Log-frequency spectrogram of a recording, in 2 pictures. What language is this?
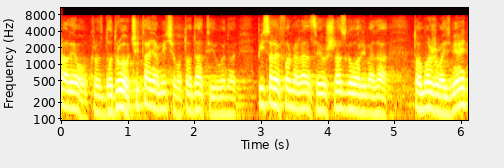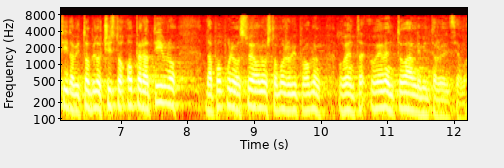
Croatian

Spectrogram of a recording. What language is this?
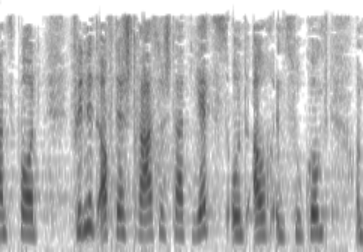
German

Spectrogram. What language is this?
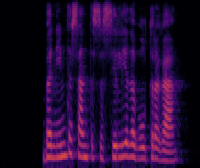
Catalan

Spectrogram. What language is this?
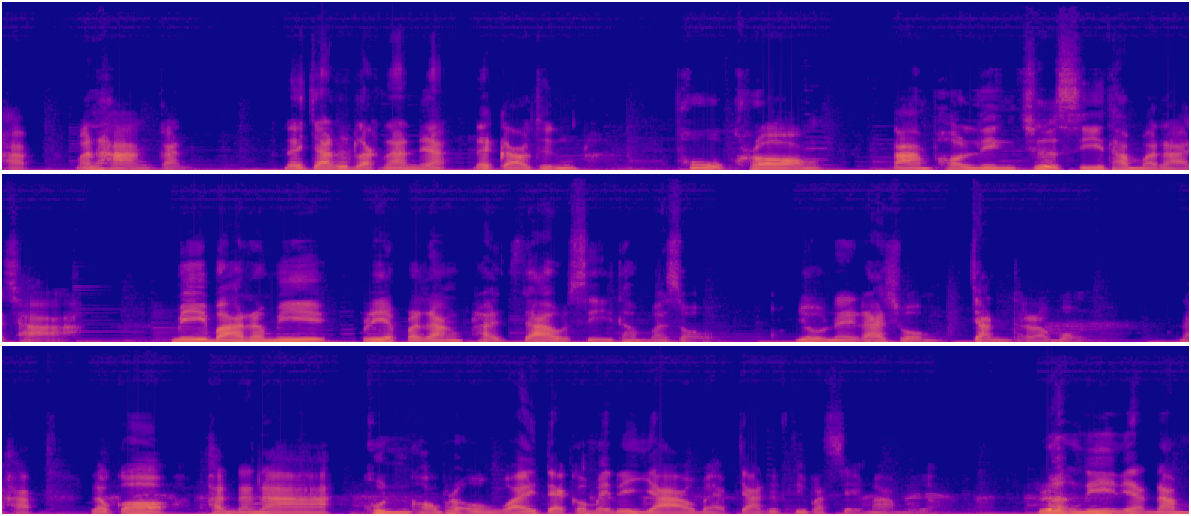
Thai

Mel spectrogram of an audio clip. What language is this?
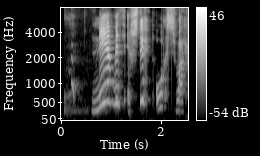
Icelandic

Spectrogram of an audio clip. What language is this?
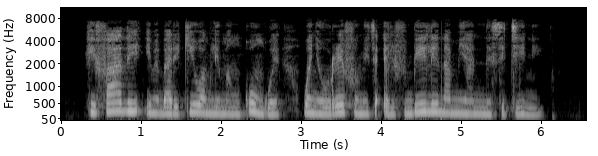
Swahili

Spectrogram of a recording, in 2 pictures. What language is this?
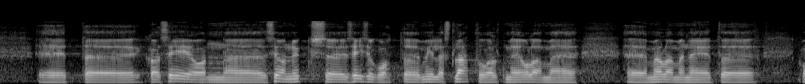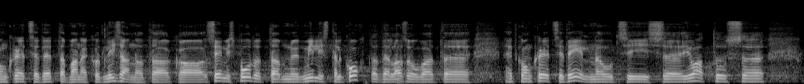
Estonian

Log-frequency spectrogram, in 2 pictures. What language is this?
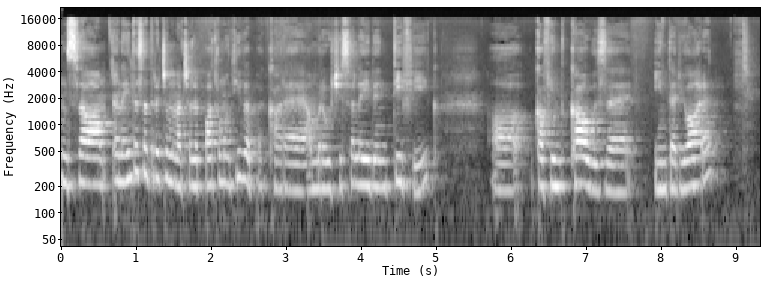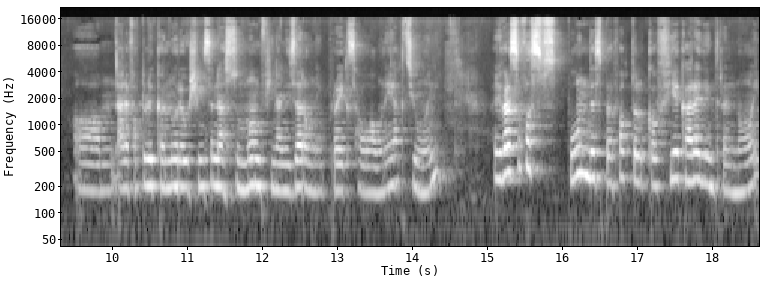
Romanian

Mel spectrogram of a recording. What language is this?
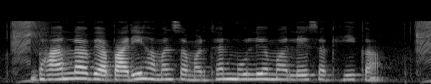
Chhattisgarhi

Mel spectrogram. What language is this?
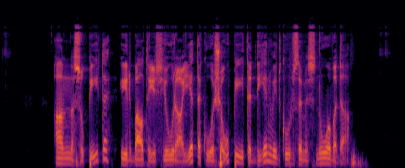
Latvian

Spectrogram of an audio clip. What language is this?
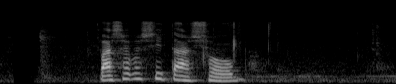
Bangla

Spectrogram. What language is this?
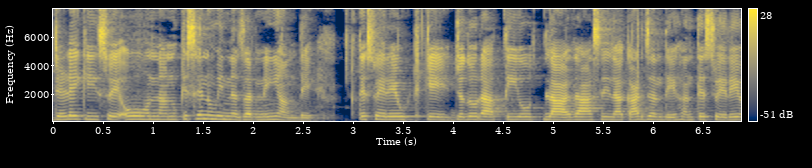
Punjabi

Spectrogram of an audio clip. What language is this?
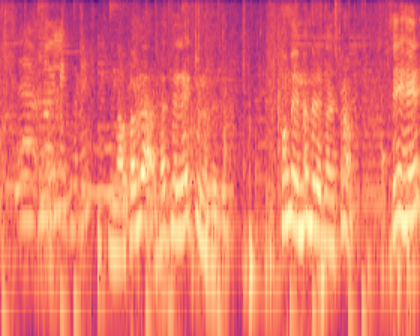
Icelandic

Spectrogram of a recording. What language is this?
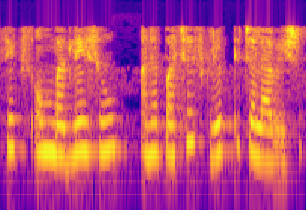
Gujarati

